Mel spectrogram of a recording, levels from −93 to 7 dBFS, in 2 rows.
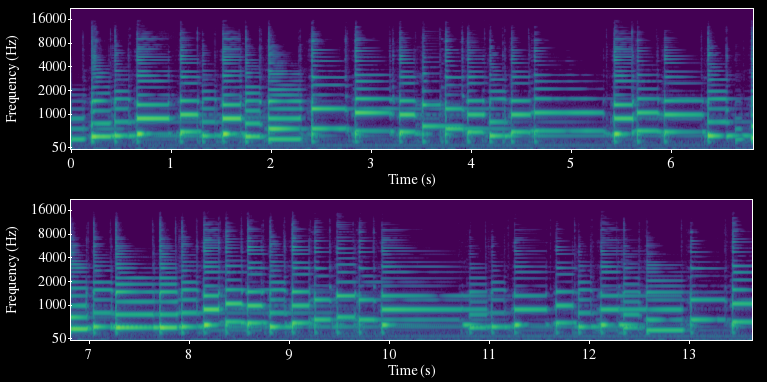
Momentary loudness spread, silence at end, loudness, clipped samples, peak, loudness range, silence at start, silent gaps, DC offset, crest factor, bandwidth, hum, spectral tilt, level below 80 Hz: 11 LU; 0 s; -25 LUFS; under 0.1%; -6 dBFS; 6 LU; 0 s; none; under 0.1%; 20 dB; 12.5 kHz; none; -3 dB/octave; -74 dBFS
